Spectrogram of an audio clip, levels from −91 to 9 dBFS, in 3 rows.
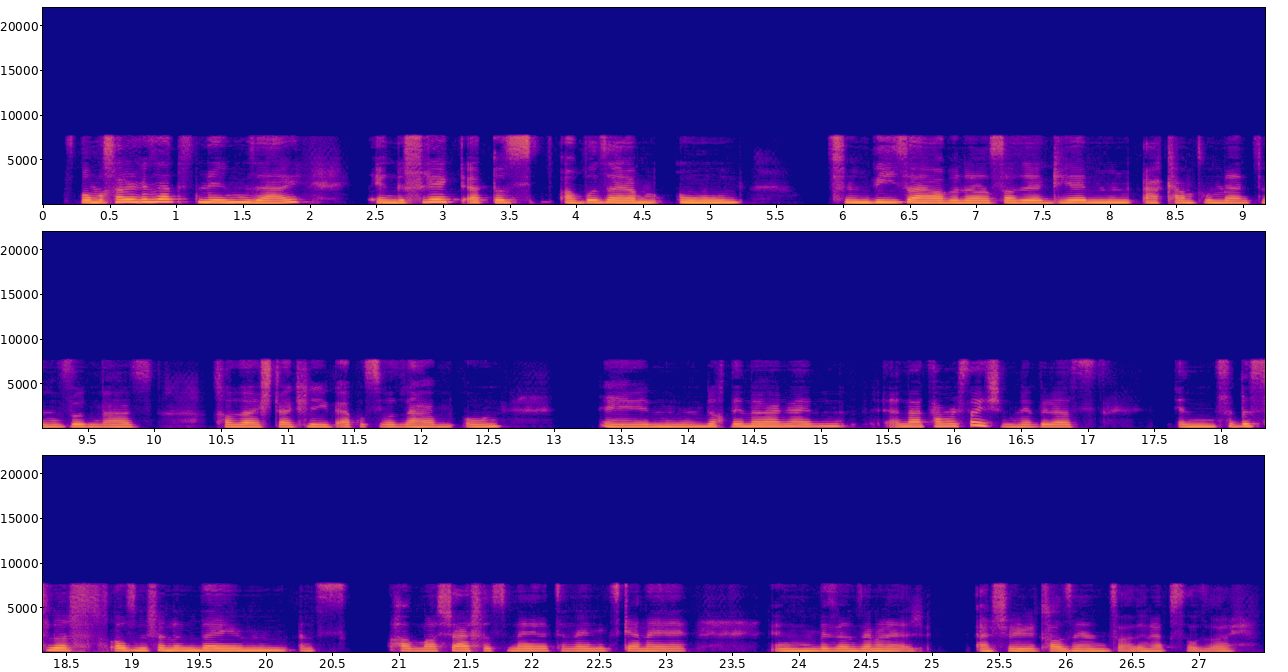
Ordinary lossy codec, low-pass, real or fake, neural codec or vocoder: none; none; fake; codec, 16 kHz, 1 kbps, FunCodec, trained on Chinese and English, 50 frames a second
